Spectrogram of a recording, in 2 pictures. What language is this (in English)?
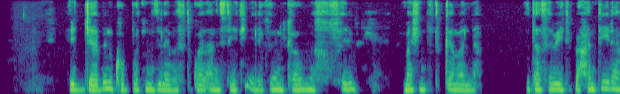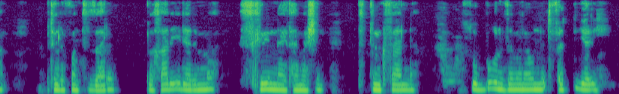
Tigrinya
